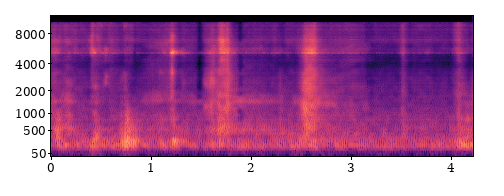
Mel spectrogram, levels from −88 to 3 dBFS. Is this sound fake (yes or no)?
yes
